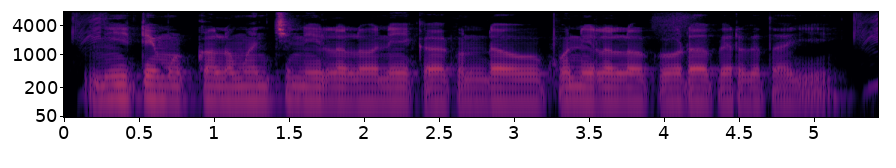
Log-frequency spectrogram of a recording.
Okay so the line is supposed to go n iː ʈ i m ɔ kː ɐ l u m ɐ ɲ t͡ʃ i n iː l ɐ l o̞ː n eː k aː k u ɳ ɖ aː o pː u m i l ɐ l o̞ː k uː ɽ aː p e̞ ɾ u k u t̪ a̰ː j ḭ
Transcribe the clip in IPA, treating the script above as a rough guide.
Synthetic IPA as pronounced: n iː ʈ i m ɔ kː ɐ l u m ɐ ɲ t͡ʃ i n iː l ɐ l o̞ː n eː k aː k u ɳ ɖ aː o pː u n i l ɐ l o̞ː k uː ɽ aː p e̞ ɾ u ɡ u t̪ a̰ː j ḭ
